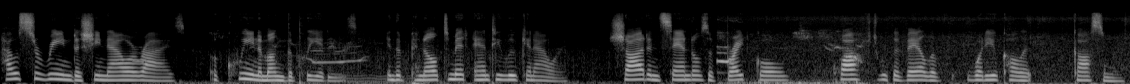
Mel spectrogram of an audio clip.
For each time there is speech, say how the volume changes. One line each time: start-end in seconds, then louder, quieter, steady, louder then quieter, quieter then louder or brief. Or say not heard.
0.0-11.2 steady.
